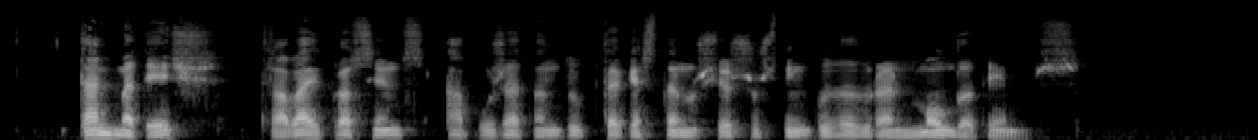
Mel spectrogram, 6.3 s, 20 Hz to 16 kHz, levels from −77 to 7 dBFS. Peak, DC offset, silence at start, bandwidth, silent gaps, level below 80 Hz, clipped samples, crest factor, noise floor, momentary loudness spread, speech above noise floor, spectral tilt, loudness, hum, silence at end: -2 dBFS; under 0.1%; 0.4 s; 10 kHz; none; -56 dBFS; under 0.1%; 26 dB; -73 dBFS; 13 LU; 48 dB; -6.5 dB/octave; -26 LUFS; none; 0.9 s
